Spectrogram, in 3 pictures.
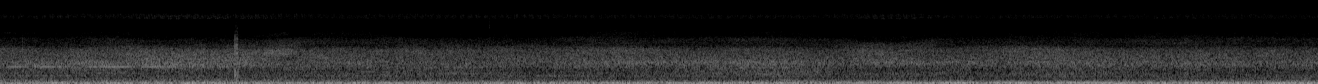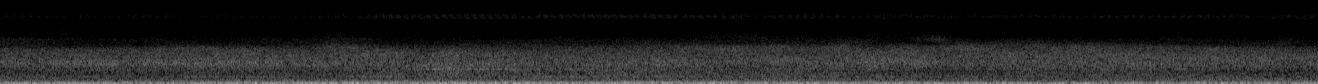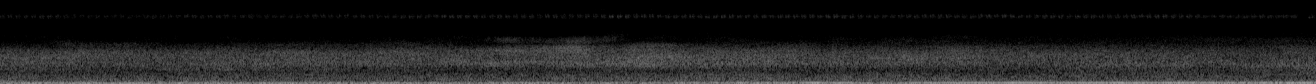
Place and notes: Karow, Buch, Berlin - walking to Karow, crickets, train, Autobahn, soundsystem
night walk from Berlin Buch Moorlinse to Karow, listening to intense cricket sounds, a S-Bahn train, passing the Autobahn bridge, violent traffic noise, then crickets again, later Italian tree crickets with its low-pitched sounds, then 3 youngsters w/ a boom box, hanging out under a bridge in the dark
(Sony PCM D50, Primo EM172)
Germany, 12 August, ~22:00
